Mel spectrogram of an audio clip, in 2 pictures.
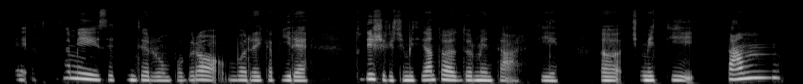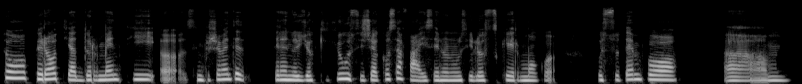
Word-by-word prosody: Eh, 210 -2 -9 0.3
scusami 260 -5 +2
se 210 0 -7
ti 210 - -24
interrompo, 185 -3 -3
però 195 0 -1
vorrei 195 -2 -2
capire. 190 -1 -2 0.4
Tu 230 - -24
dici 240 -3 +2
che 185 - -2
ci 195 +1 -8
metti 195 0 +2
tanto 210 +2 0
ad 205 - +5
addormentarti, 185 -2 -1 0.4
uhm, 185 -1 +1
ci 200 - -17
metti 195 -1 0 0.3
tanto, 295 +2 +2
però 240 +1 +6
ti 215 - -1
addormenti, 210 +3 +2
uhm, - - -6
semplicemente 225 +3 +1 0.2
tenendo 210 -1 +5
gli 195 0 +3
occhi 195 0 -3
chiusi? 250 -2 +3
Cioè, 195 0 0
cosa 235 +6 0
fai 190 -6 -1
se 190 +1 -2
non 190 0 +3
usi 190 0 0
lo 190 0 +2
schermo 185 -1 -1
qu 190 - -9 0.4
questo 205 0 -4
tempo, 220 -1 +3 0.5
uhm 180 +1 -1
200 Hz, 155 wpm, -23 LUFS, 190-225 Hz, 0.5 s, però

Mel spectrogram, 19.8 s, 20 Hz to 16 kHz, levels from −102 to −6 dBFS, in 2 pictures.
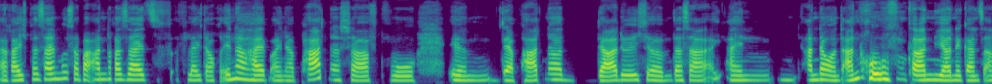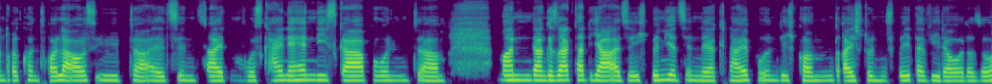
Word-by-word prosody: erreichbar 205 +4 0
sein 240 +1 +3
muss, 270 0 -3
aber 225 -2 +1
andererseits 230 -2 0
vi - - -19
vielleicht 205 -2 -3
auch 195 - -5
innerhalb 225 -4 +3
einer 190 -1 -4
Partnerschaft, 210 -6 +1
wo, 195 -1 -2 0.3
ähm, 200 -1 -3
der 200 -2 +4
Partner 210 +6 +1 0.3
dadurch, 210 +2 +3
ähm, 200 -2 -1
dass 205 0 -1
er 195 -1 0
e - - -9
einen 205 +1 -5
a - - -1
andauernd 210 -2 +2
anrufen 250 -4 +5
kann, 215 -1 +5
ja 200 -2 +5
'ne 205 0 -1
ganz 200 0 0
andere 200 -1 -3
Kontrolle 195 -1 0
ausübt 200 0 -3
als 180 -1 -2
in 195 -1 -6
Zeiten, 190 +1 -1
wo 190 - -6
es 190 - -6
keine 200 +1 -2
Handys 210 -1 -1
gab 195 -1 +4
und, 195 -1 -6
ähm, 185 0 0 0.5
man 210 -1 +2
dann 205 -1 +4
gesagt 205 +1 +3
hat: 210 0 +1
„Ja, 195 -2 +5
also 195 0 0
ich 195 0 -4
bin 205 0 -1
jetzt 215 -1 -1
in 200 -1 -6
der 185 -1 -1
Kneipe 200 +2 -3
und 200 -1 -6
ich 200 -1 -6
komme 190 0 -2
3 190 -2 0
Stunden 190 0 -7
später 195 0 -3
wieder“ 185 -2 -1
oder 180 0 -4
so. 185 +2 -2
200 Hz, 190 wpm, -22 LUFS, 195-210 Hz, 0.5 s, anrufen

